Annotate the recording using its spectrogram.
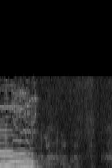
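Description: A man's long, high wailing cry of "nooo", held on one pitch, then sliding down and dying away within the first second, followed by a quiet pause.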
